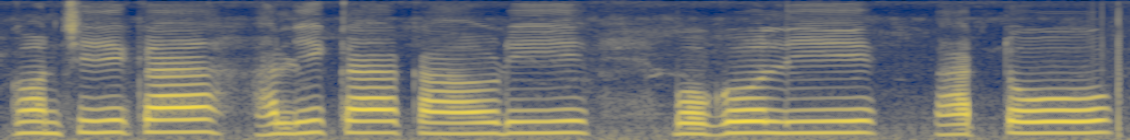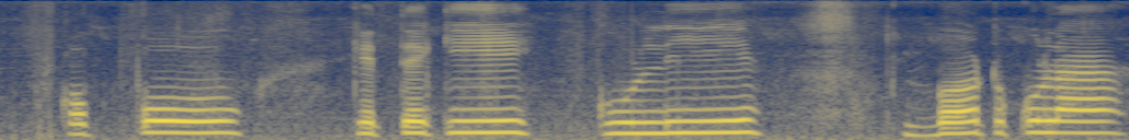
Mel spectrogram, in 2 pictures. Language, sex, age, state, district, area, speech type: Assamese, female, 30-45, Assam, Nagaon, rural, spontaneous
